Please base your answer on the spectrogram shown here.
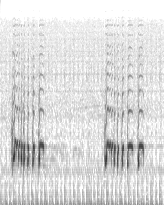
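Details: Singing local zebra dove with a well-structured voice, kept as tutor song for other birds. Two fast phrases of about six ringing, pulsing coo notes under two seconds apart, over rough low background noise.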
